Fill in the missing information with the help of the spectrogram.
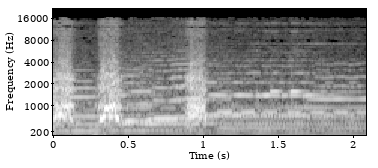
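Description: A dog barks three times in quick, uneven succession, sharp, followed by a steady tonal hum that carries on after the barking stops.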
